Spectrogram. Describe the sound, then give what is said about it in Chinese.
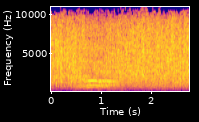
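Dense, steady applause from an audience clapping to encourage the host, Director Lu (卢台长), a continuous crackling wash of many hands clapping, with a brief rising-and-falling vocal cheer early on. “现在路上的啊，还要把你们当成1000人在鼓掌的掌声”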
